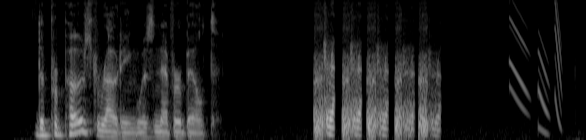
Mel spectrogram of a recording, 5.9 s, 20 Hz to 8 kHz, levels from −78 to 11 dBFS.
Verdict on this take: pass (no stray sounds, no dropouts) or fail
fail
